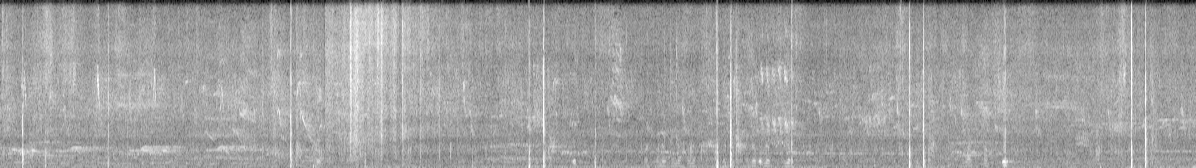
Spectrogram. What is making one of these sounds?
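A football is kicked hard, with sharp thuds, again and again outdoors.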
